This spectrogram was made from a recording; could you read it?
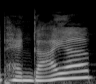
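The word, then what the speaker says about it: Pangaia: It's called the Pangaea.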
